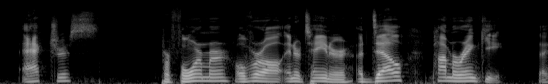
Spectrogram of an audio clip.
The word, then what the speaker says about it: Pomerenke: Craft Brews and Casual Conversations, joined with me, dancer, actress, performer, overall entertainer, Adele Pomerenke.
